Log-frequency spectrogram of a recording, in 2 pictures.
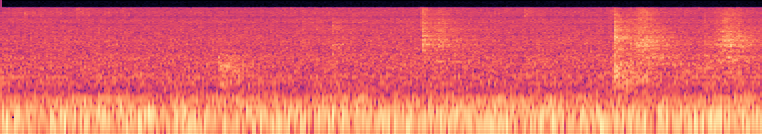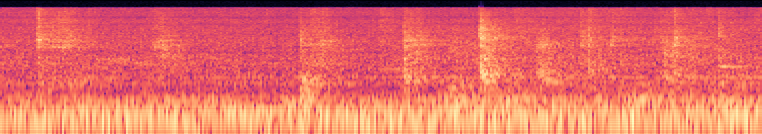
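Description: Commercial kitchen background: a steady low machine hum, with a scattering of short, sharp clinks and clatters from about a third of the way in.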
